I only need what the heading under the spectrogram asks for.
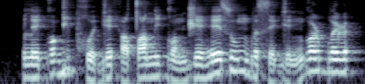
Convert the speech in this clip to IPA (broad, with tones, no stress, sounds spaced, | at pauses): l e˧ ɡ ɔ˥ ɡ i˥ b χʷ e˩ ɡ e˧ h e˩ tˤ a˧ n i˧ ɡ ɔ˩ n d͡ʒ e˧ ɦ e˥ s u˥ m b ə˧ s e˩ ɡ e˩ ŋ ɡ ɔ˥ ɭ b ə˥ ɭ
